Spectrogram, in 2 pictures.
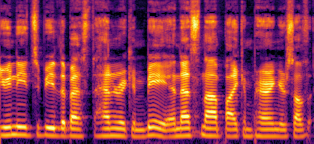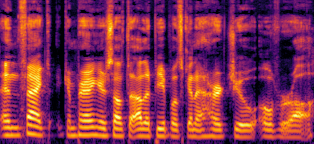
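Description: A man at a very fast pace, flat and monotone with hardly any pauses, on a very clean recording with a silent background. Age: 20s. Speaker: podcast host and musician. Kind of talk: casual interview. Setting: studio, broadcast on radio.

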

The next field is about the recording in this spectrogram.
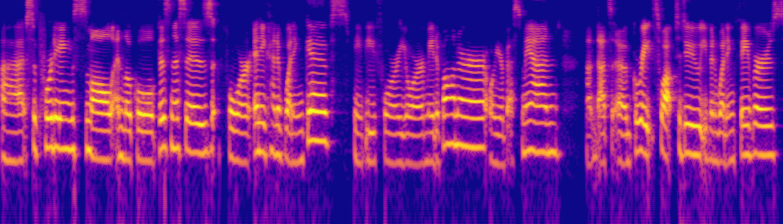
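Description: A woman with an ordinary speaking voice talks at a medium pitch in an American accent, at a fairly slow pace with ordinary pitch variation. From US, Orlando, Florida. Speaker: wedding planner. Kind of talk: interview. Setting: remote call from home office.

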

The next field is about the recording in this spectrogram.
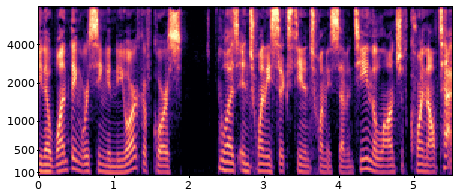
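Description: At a fairly quick pace, a man speaks in an ordinary speaking voice of medium pitch with ordinary pitch variation, recorded dry and close with no echo, very clean, with a silent background. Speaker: podcast host. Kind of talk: interview questions.

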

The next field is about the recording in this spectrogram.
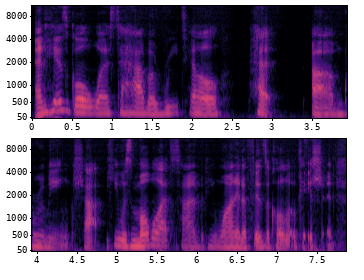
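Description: A woman with an American accent and a normal speaking voice talks at a moderate pace and a fairly low pitch, with ordinary pitch variation. Her loudness swings widely in a very clean recording with a silent background. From Minnesota, US; Liberian family. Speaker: business attorney. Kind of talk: casual interview chat.

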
